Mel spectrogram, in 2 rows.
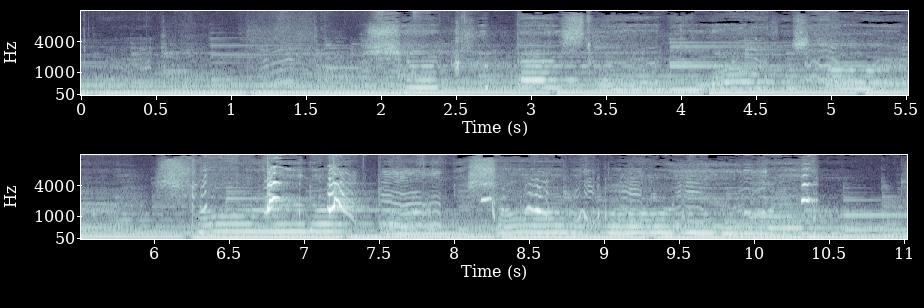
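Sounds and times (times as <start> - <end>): background music: 0.0 - 11.0
puppy whimpering and yipping: 4.9 - 10.5.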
